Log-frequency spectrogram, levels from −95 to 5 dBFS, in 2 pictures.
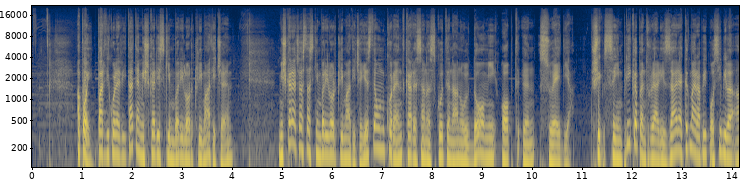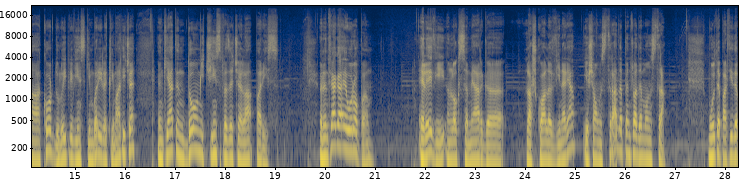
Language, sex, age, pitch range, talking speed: Romanian, male, 30-49, 115-150 Hz, 125 wpm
